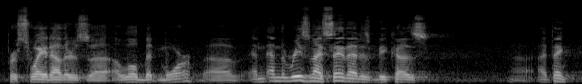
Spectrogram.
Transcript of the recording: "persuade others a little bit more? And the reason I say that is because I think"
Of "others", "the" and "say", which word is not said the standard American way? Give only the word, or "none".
none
